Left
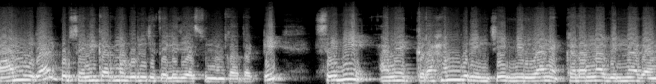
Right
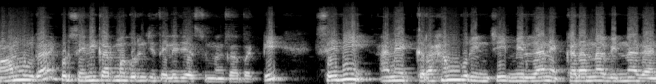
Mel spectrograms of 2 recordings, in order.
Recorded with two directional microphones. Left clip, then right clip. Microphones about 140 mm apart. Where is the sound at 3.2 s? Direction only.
35° left (ahead or behind).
